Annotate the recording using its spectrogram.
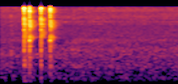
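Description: Computer mouse button clicked four times in quick succession, about a third of a second in. Each is a short, sharp click.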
